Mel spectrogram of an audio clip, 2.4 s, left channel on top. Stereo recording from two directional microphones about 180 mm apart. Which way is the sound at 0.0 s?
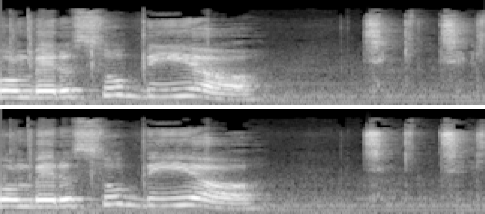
Centre (ahead or behind).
